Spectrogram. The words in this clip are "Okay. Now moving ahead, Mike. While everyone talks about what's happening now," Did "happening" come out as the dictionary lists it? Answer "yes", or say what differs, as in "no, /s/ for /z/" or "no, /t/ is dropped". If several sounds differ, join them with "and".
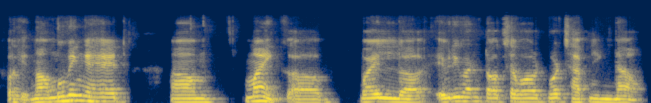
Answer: yes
